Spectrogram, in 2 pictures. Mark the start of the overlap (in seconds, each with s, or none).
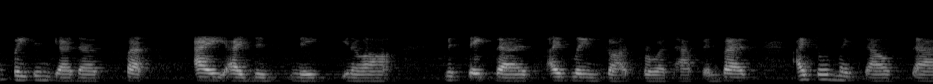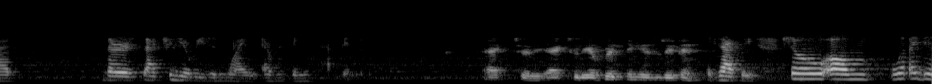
none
